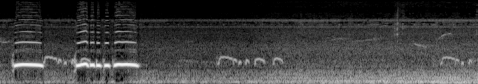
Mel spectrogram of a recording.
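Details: A local zebra dove gives a loud burst of soft, rolling cooing notes, then quieter answering coos follow over a low hum of background noise; such calls are used to lure and stimulate other doves.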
